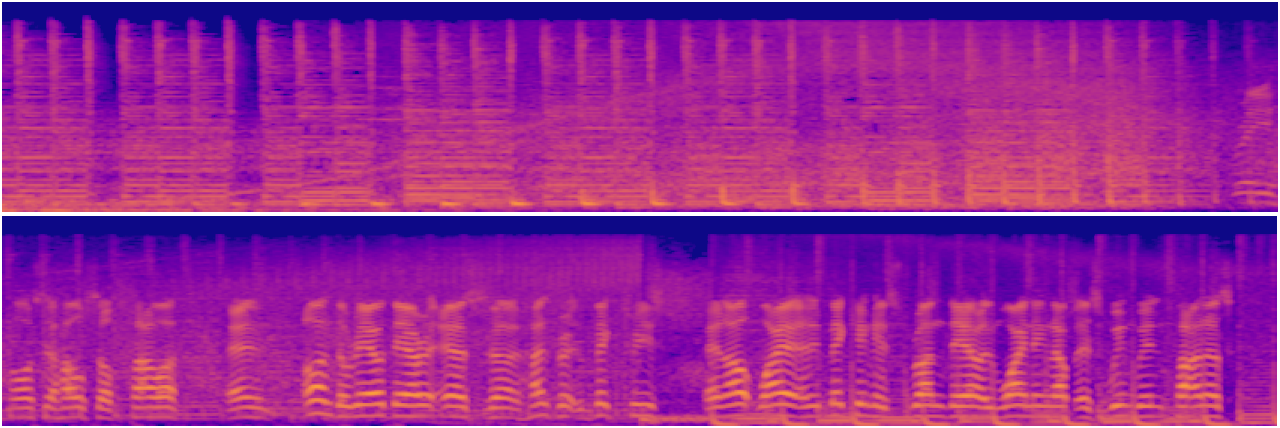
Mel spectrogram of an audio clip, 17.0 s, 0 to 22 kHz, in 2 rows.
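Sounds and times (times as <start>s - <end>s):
music with percussive beat: 0.0s - 17.0s.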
